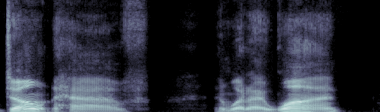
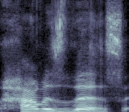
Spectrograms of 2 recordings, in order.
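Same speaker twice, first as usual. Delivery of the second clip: sharp high jump of disbelief; 14 semitones higher, slower than usual. Retold or imitated. Telling listeners about coworkers' equal reward, shocked high disbelief. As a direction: retell the shock of an unfair result. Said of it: "and I'd be like".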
